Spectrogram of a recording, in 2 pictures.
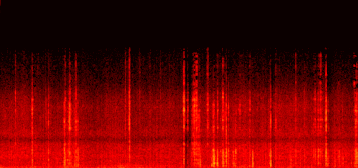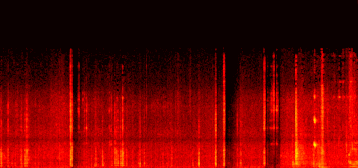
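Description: Irregular metallic clicks and taps of a wrench working the nut on a car battery's hold-down clamp as it is tightened, over a steady low background rumble.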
